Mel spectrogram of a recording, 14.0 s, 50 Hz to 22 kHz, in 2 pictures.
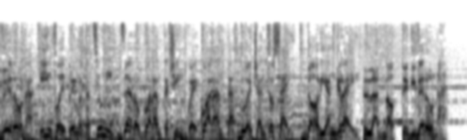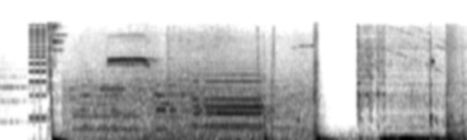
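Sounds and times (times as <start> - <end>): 
speech: 0.2 - 6.8
city traffic: 7.4 - 13.9
Opel Corsa car horn toot: 8.0 - 11.1.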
